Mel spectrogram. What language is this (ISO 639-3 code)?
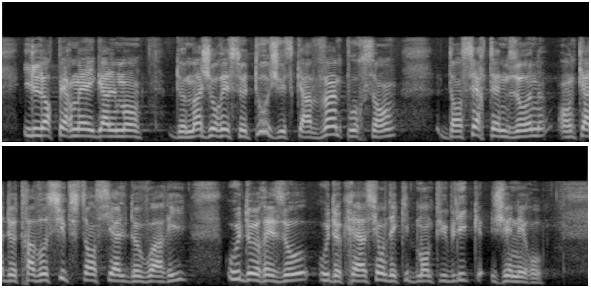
fra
